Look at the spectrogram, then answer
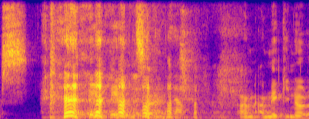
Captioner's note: everyone laughs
